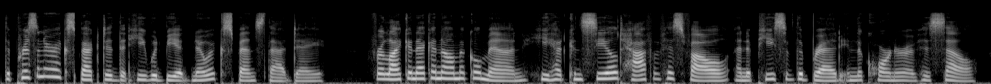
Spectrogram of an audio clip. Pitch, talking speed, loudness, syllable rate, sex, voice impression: 210 Hz, 220 wpm, -20 LUFS, 5.4 syllables/s, female, very feminine, slightly young, very thin, slightly tensed, slightly powerful, bright, slightly soft, very clear, fluent, cute, slightly cool, intellectual, very refreshing, sincere, calm, friendly, reassuring, unique, elegant, slightly wild, sweet, lively, slightly strict, slightly intense, slightly sharp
